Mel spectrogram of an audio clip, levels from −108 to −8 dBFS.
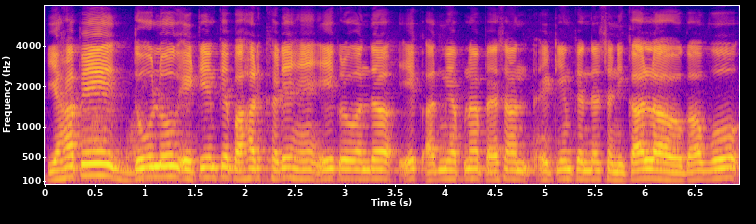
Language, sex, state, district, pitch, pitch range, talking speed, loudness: Hindi, male, Chandigarh, Chandigarh, 150 Hz, 140-160 Hz, 205 wpm, -16 LUFS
